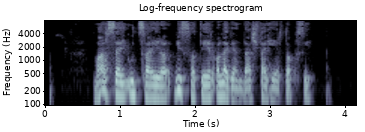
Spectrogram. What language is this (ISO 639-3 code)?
hun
